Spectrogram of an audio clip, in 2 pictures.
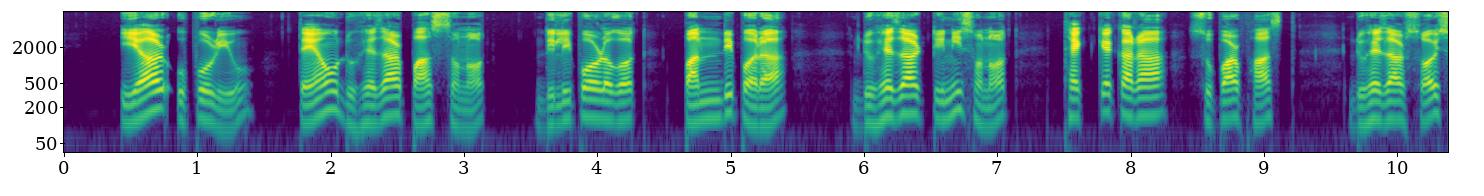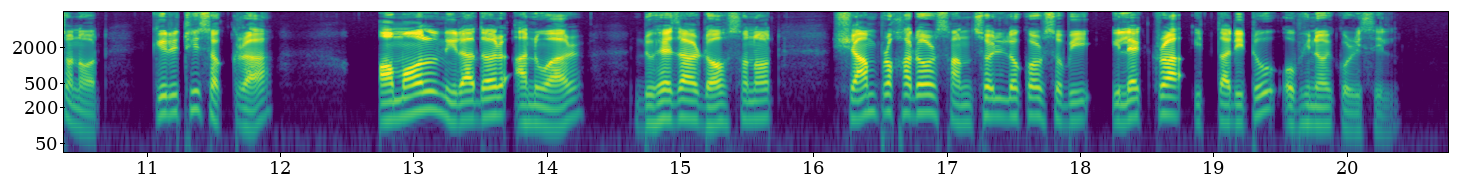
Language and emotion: Assamese, neutral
